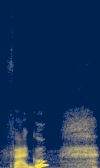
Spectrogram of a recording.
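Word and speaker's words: fagot: bundles of sarmang fago so pronounce like a cigarette an o fago and these were bundles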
